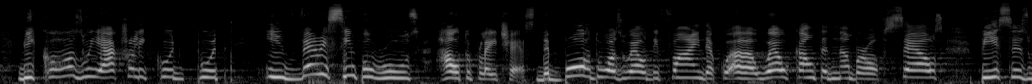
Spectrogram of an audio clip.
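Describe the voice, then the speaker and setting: A woman talks with a Brazilian Portuguese accent. Her pitch is extremely high. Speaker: technology executive. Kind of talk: conference keynote talk. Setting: stage with audience.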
